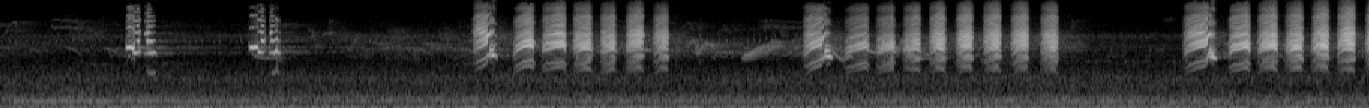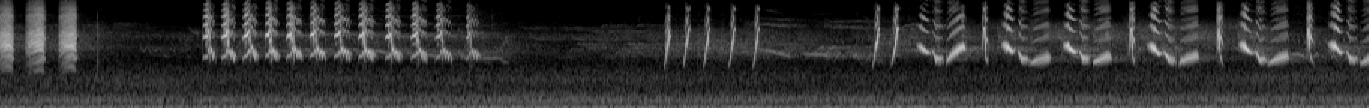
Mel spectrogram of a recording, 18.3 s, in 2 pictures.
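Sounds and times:
bird song of loud high ringing notes: 0.0s - 7.1s, 7.8s - 18.2s.

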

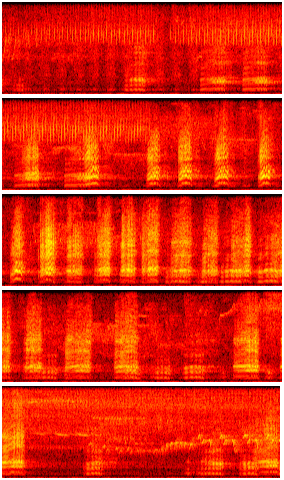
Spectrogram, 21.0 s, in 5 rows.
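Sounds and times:
bird cawing hoarsely: 1.9s - 14.7s, 16.1s - 20.9s.

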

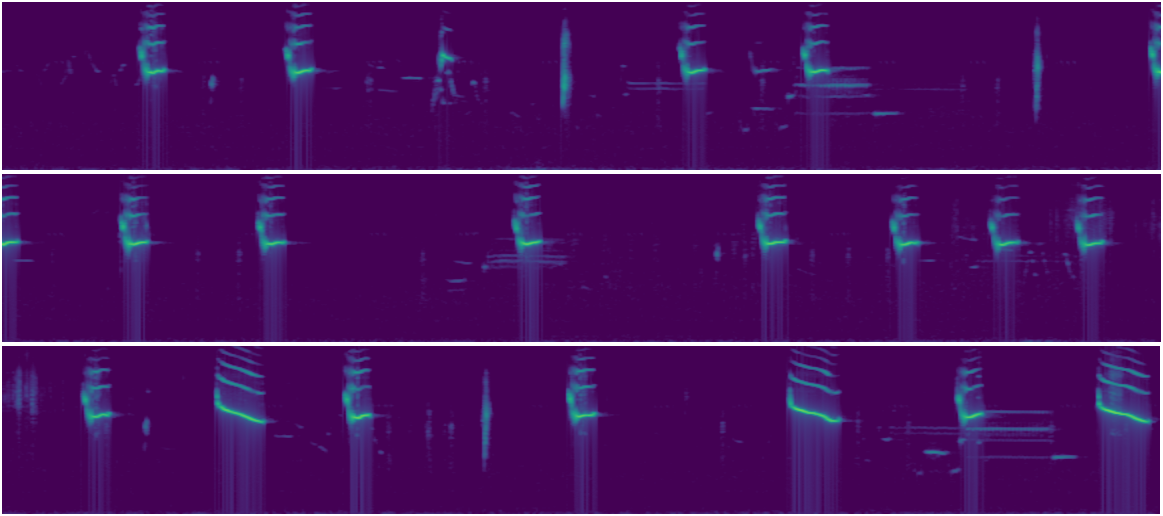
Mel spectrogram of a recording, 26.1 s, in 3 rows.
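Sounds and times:
bird song of high descending whistled phrases: 1.0s - 1.3s, 2.2s - 3.6s, 4.2s - 6.8s, 8.6s - 9.0s, 9.6s - 9.9s, 10.6s - 10.9s, 12.1s - 13.0s, 14.4s - 14.7s, 15.4s - 17.0s, 18.0s - 18.3s, 19.0s - 20.2s, 21.0s - 21.9s, 23.3s - 26.0s.

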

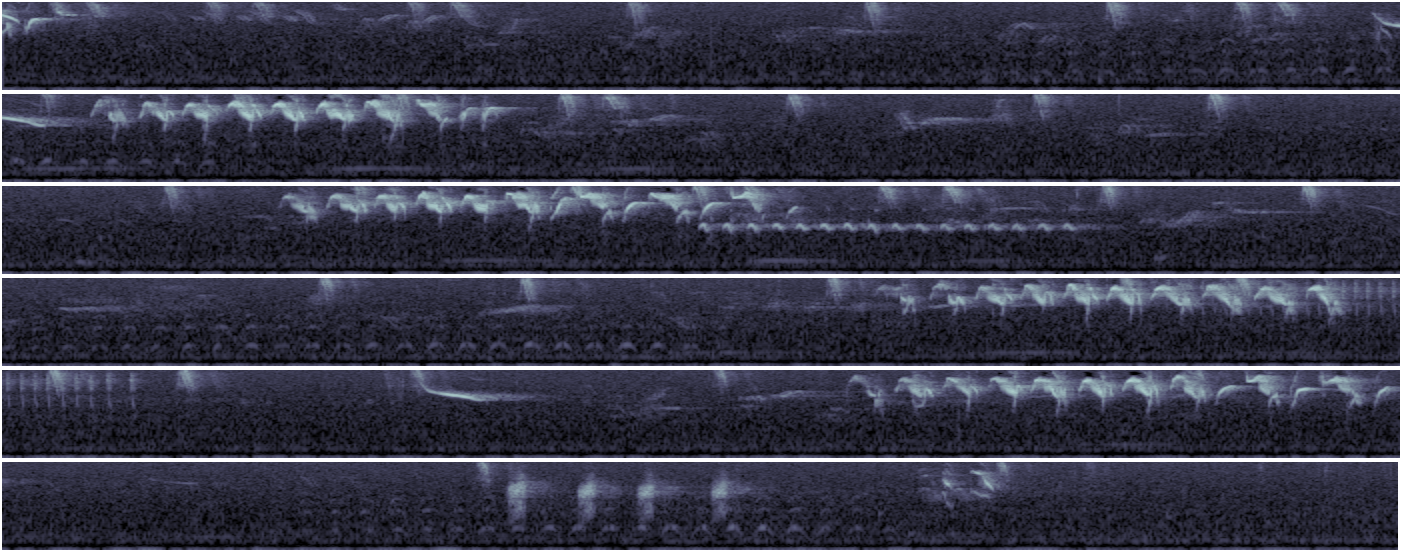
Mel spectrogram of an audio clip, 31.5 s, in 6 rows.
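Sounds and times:
bird trilling song: 4.6s - 7.8s, 11.6s - 16.3s, 18.7s - 21.5s, 22.5s - 26.2s, 28.0s - 30.1s.

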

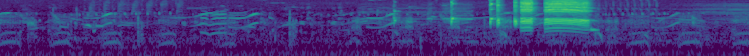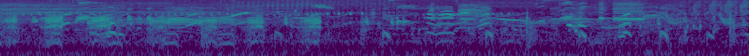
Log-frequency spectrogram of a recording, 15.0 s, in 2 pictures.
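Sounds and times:
busy chorus of nasal honking bird calls: 4.5s - 6.0s.

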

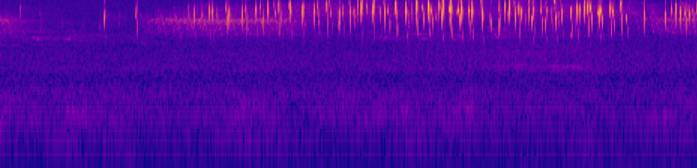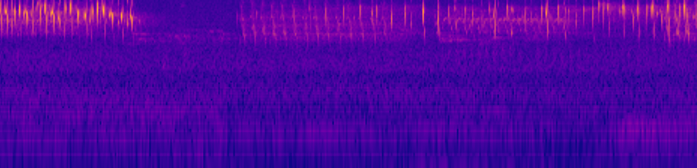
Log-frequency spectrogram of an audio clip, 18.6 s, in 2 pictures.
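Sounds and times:
bird singing a fast high sizzling twitter: 1.3s - 11.9s, 12.5s - 18.5s.

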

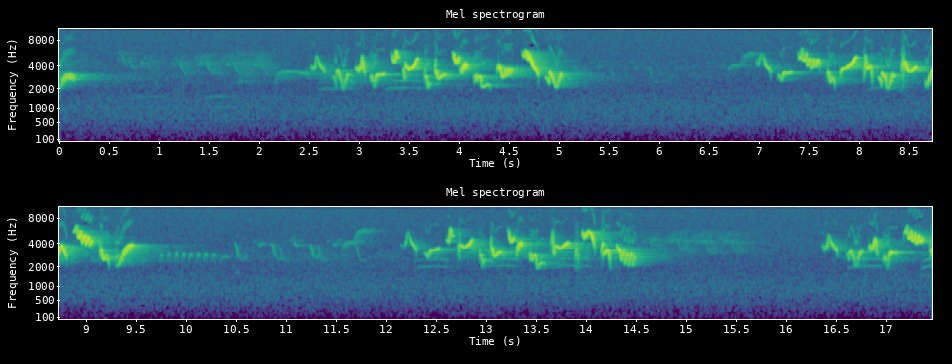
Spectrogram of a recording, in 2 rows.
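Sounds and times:
bird song of quick high chirping phrases with warbled notes: 0.0s - 15.7s, 16.4s - 17.4s.

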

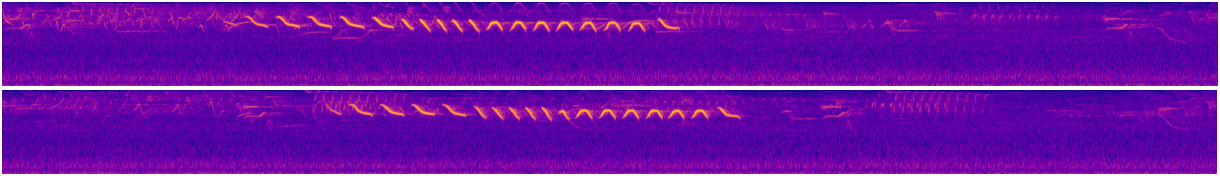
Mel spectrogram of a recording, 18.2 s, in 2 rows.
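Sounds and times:
bird singing fast slurred whistles: 1.8s - 5.1s, 11.6s - 14.7s.

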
